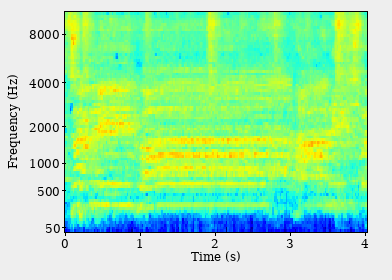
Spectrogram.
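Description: A group of male voices singing in close harmony with no instrumental backing, holding long sustained chords.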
